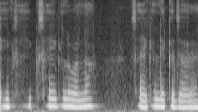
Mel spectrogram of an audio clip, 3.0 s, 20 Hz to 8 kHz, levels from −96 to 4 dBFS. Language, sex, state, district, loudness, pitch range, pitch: Hindi, male, Bihar, Vaishali, -13 LUFS, 175-195 Hz, 185 Hz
